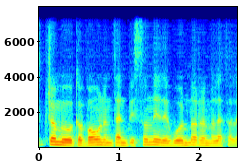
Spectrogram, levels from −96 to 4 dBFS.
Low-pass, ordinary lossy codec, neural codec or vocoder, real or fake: 7.2 kHz; none; codec, 16 kHz, 0.2 kbps, FocalCodec; fake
